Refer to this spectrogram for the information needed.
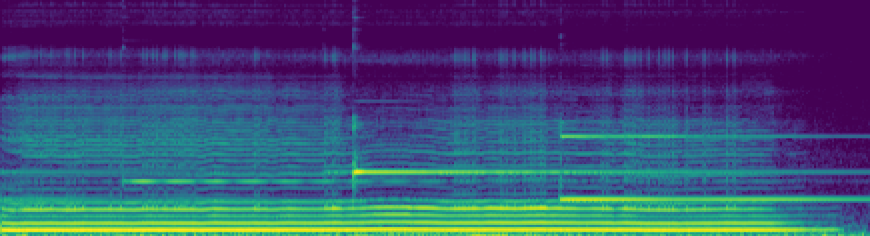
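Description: A person hums on the exhale during a breathing exercise: a long, steady low hum held on one pitch for about eight seconds, rich in overtones, with faint higher ringing tones entering partway through before the hum fades out.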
